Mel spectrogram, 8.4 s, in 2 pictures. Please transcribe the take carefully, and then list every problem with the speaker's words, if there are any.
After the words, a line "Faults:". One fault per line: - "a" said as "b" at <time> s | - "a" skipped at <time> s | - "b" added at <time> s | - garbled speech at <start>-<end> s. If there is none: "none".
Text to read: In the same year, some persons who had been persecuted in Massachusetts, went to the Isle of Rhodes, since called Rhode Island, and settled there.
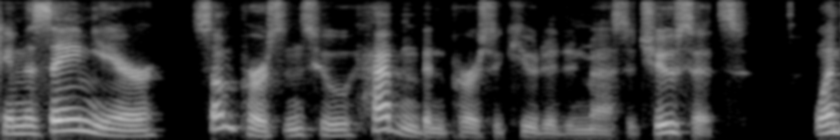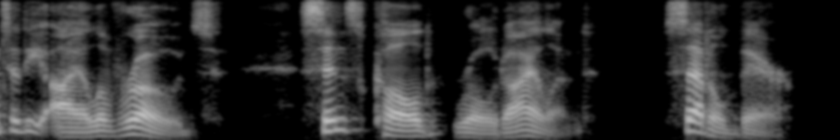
In the same year, some persons who hadn't been persecuted in Massachusetts, went to the Isle of Rhodes, since called Rhode Island, settled there.
Faults:
- "had" said as "hadn't" at 1.8 s
- "and" skipped at 7.2 s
